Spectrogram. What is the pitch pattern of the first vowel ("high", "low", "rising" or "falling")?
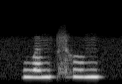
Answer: high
